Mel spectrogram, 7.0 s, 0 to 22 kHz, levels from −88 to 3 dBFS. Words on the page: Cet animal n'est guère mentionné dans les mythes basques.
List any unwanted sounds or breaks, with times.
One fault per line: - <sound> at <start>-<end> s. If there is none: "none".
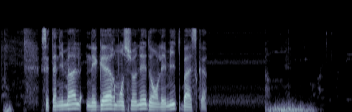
none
